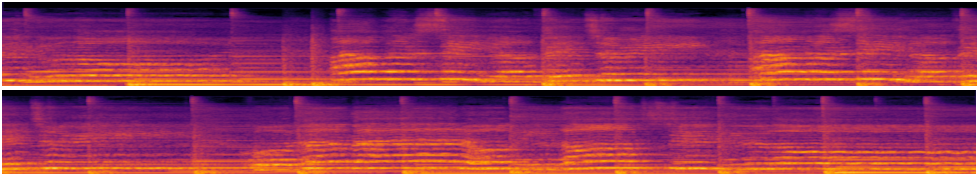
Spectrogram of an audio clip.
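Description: Live gospel worship song: a group of singers with electric bass, keyboard and drum kit, the bass holding long low notes under regular drum and cymbal hits.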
